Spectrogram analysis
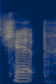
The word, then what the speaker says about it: Chip: And lastly, but not leastly, his name rhymes with flip. It's Chip.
